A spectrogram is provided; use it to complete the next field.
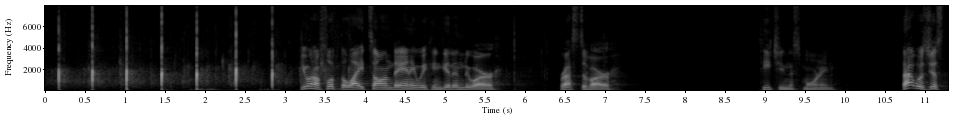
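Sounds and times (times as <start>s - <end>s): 
hand claps: 0.0s - 4.0s
speech: 3.2s - 5.8s, 6.4s - 7.2s, 9.0s - 10.0s, 10.7s - 11.2s.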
